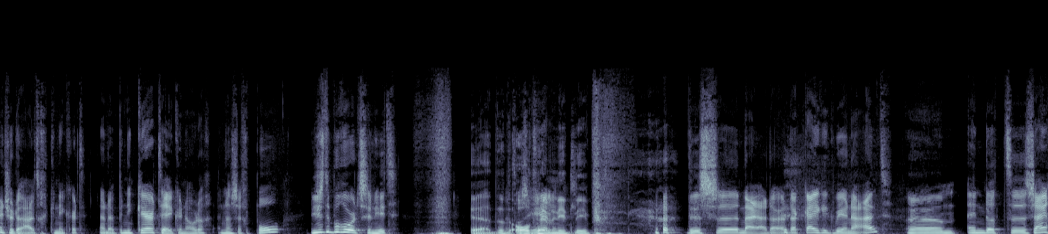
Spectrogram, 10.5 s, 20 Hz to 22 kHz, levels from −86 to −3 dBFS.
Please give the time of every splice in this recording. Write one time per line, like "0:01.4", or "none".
0:04.6
0:09.0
